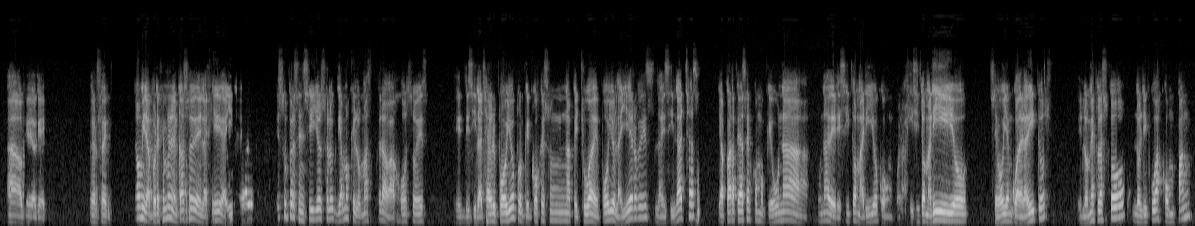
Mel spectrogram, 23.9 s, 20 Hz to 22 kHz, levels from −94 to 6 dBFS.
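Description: At 2.22 to 2.34 s and again at 2.66 to 2.74 s the speech suddenly dips out, by roughly 40 dB and then 25 dB. That's speech suppressed in double talk, likely the echo canceller ducking everything while both sides talked at once. It happens again for about half a second from 4.52 to 5.02 s, down roughly 30 dB, and briefly at 5.5 to 5.58 s, down about 20 dB.

Right at the end of that long dip, from 4.92 to 5.08 s, you can hear the other side's voice leaking through, only about 5 dB below the talker. It's likely loudspeaker echo the canceller didn't fully remove, so it comes through as a short scrap.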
